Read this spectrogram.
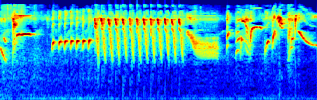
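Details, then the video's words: Hybrid of canary and Portuguese goldfinch singing: a sharp whistle, a short even trill, then a fast pulsing rattle of repeated notes, a drawn-out down-slurred buzz and scattered twittering, over a faint hum. "Pintagol de canaria x pintassilgo português canta muito!"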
